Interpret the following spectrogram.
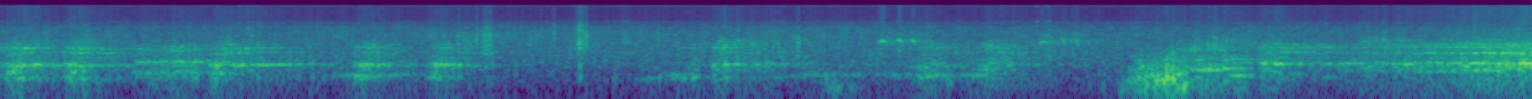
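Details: Black howler monkey in Belize giving a series of hoarse, harmonic howling bursts with a rougher, louder rise near the end, amid outdoor background sound.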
